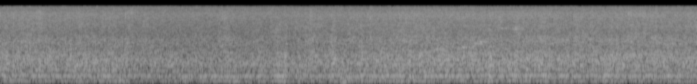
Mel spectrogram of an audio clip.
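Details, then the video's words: Many bees droning together, a rich steady buzz with slightly wavering layered hums, loudness flat and unbroken from start to end. "bees therapy relaxing natural buzzing sound"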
